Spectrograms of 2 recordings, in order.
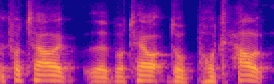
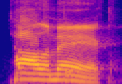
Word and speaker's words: Ptolemaic: Okay, so if this is a Potalic model, and the Earth is here. Ptolemaic. Ptolemaic. Yeah. Oh my God, I'm having a hard time today. Ptolemaic. There's no P. You don't pronounce the P.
